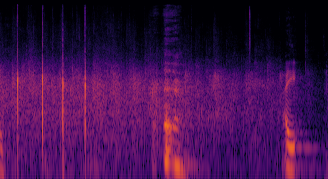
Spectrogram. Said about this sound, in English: Thank you so much, worship team. I think it's fair to give them a round of applause this morning.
